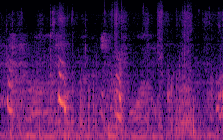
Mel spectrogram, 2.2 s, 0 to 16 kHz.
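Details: Newborn Lhasa Apso puppies from a litter of eight born January 8, 2015 give two or three brief, thin, high squeaking peeps, soft and quickly falling, beneath nearby human talking and a steady low indoor hum.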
